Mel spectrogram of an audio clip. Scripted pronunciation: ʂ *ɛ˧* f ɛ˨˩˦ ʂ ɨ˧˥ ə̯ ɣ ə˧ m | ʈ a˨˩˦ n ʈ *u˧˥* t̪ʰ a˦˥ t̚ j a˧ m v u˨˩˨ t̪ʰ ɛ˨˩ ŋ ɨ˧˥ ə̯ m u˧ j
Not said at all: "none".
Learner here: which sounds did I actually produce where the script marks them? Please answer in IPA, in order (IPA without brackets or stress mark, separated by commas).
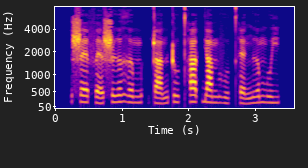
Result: ɛ˧, u˧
